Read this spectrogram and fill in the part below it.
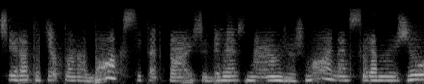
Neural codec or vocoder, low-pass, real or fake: codec, 44.1 kHz, 0.9 kbps, DAC; 14.4 kHz; fake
